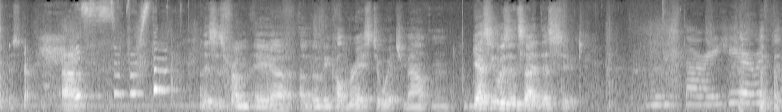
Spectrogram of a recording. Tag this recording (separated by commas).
Speech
